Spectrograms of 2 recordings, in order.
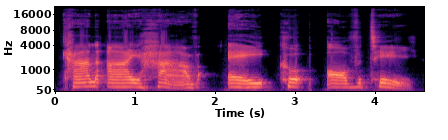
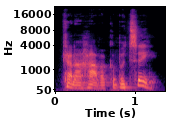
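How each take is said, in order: First: The small words are pronounced fully and strongly. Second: The small words are reduced with weak vowels. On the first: The speaker calls it wrong. "I don't say, can I have a cup of tea? ... That's incorrect pronunciation" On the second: The speaker calls it right. "Correct pronunciation is"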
